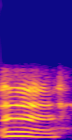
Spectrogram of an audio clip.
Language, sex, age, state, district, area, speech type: Nepali, female, 18-30, West Bengal, Jalpaiguri, urban, conversation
